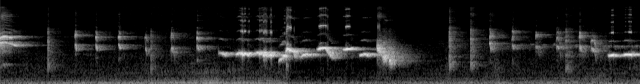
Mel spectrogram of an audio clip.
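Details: Agitated white-rumped shama song meant to provoke rival males: a run of short paired chirps, then a loud slurred whistled phrase, followed by more quick chirps.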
